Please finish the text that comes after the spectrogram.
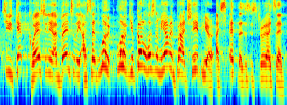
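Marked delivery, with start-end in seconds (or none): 1.9-4.3 raised, insistent plea; urgent pleading. Retold or imitated. Sick caller to receptionist, urgent pleading. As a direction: beg her to listen, pitched up.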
